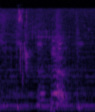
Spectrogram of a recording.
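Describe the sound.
Wet crunching and chewing of food into a microphone, a few uneven bursts over about a second, mixed with a low voice murmuring underneath.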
